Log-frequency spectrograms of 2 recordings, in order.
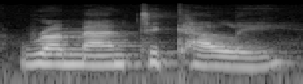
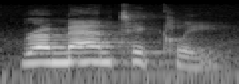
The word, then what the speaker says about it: romantically: the letter a now the letter a can be silent especially in words that end in a l l y like these romantically musically logically so i'm not pronouncing romantically musically and logically cut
